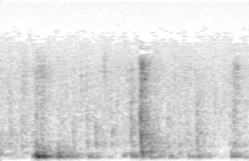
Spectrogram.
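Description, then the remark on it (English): A chair is pulled up to a table, scraping and thumping across a floor, with a couple of short bumps and a low rumbling drag over a few seconds, no voices. “All right, now, suppose you pull a chair up to the table here.”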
